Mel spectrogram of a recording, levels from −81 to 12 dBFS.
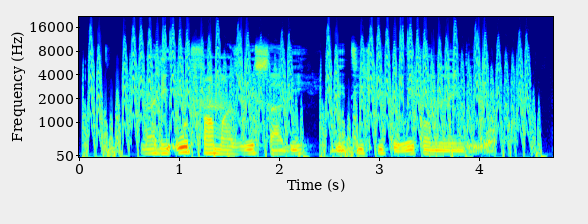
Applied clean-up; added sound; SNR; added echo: none; Scratching (performance technique); 5 dB; none.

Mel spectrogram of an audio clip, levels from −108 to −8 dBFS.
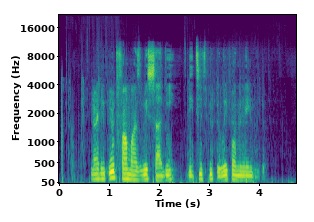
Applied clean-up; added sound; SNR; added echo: neural mask model DeepFilterNet 3.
